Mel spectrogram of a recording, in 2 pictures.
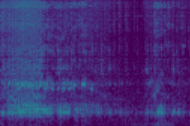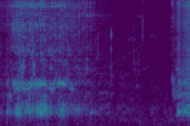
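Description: A domestic sewing machine stitching a blouse piece runs in a steady mechanical whir with a fine ticking rhythm, faint and continuous, easing off briefly near the end before starting again.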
